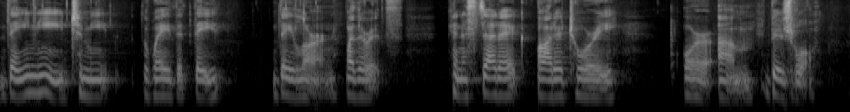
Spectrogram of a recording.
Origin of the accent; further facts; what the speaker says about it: Florida, United States; I am from Hillsborough County.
